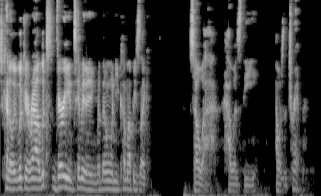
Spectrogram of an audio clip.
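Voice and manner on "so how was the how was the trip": very quiet, hushed, creepy, sleazy, skin-crawling voice. Describing Harvey leaning in an alleyway as you come up: creepy Harvey voice. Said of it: "I'm hearing the creepy pervert from G T A right now when you make that voice".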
